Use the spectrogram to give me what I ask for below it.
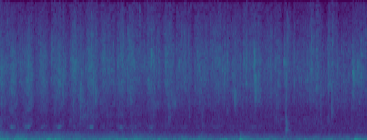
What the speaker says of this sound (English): Wait on that thunder.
